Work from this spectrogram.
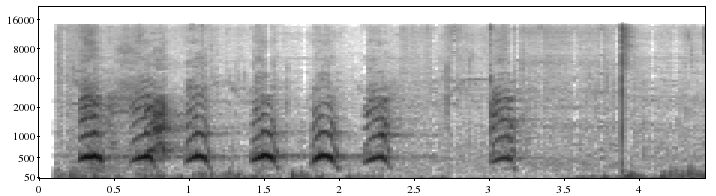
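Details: Segugio Italiano scent hounds in training on hare, giving a run of arched, ringing bays about every 0.4 seconds, seven strong voiced notes followed by a quieter one, then a sharp click.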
